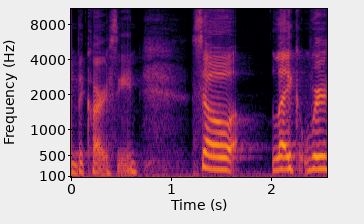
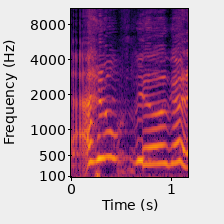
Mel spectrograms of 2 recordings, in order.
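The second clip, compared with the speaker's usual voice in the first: high, whiny tearful imitation; mock crying; 8 semitones higher than usual. Wife re-enacts crying while still giggling, mock-tearful. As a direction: wail it like laughter tipping into tears. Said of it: "as I'm just crying, laughing".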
